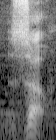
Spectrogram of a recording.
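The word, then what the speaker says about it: ぞ: notebook now and finally this is zoe or zo you pronounce this as zo right so as normal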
